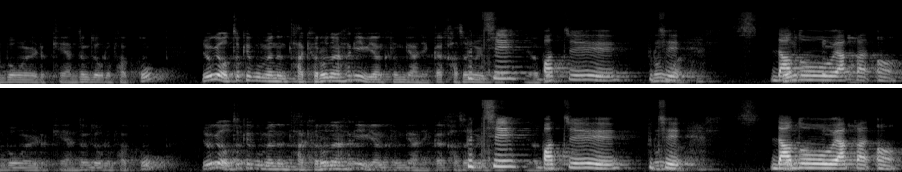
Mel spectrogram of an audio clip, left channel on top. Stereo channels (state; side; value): quieter; left; 4.1 dB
